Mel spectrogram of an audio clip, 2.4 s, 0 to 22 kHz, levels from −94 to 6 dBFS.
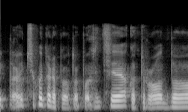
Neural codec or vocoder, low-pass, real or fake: autoencoder, 22.05 kHz, a latent of 192 numbers a frame, VITS, trained on one speaker; 9.9 kHz; fake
